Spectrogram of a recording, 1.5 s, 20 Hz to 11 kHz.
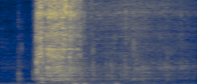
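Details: Toro TimeCutter 42-inch zero-turn mower, started with the key: a brief crank, then the engine catches with a burst of noise and a few low thumps as it fires, a normal start.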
